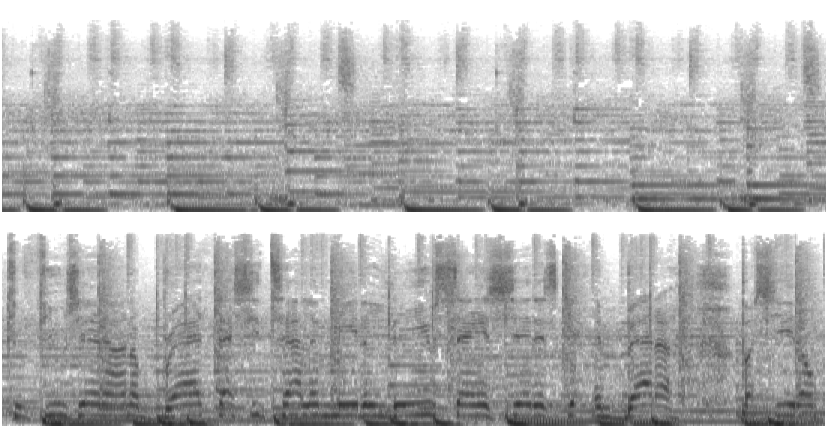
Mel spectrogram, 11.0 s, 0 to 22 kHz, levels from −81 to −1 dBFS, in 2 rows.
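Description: No audible defects: no dropouts, clicks, distortion or timing errors anywhere in the recording.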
